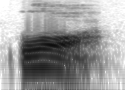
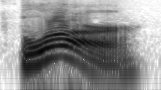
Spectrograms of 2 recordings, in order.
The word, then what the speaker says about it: Fleur: Floor. And I'm like, Floor? No, Fleur.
